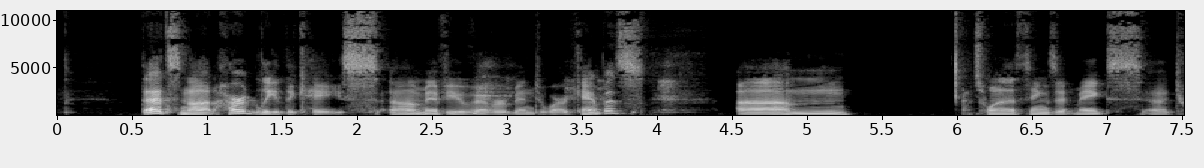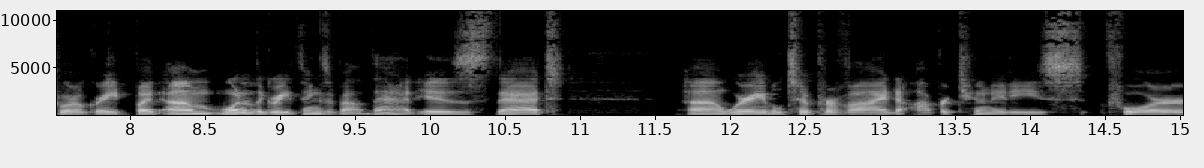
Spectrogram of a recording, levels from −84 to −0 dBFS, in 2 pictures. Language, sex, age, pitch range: English, male, 30-49, 90-115 Hz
